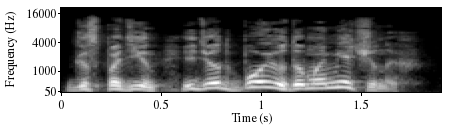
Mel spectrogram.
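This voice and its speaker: A dutiful male secretary delivers a brisk, formal report in this audiobook, as a male reader voices him. The voice sits a little higher than the narration and keeps an urgent, orderly rhythm. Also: very animated, warm tone, husky.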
